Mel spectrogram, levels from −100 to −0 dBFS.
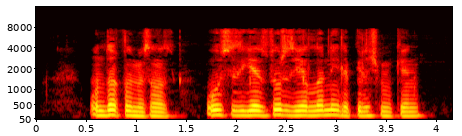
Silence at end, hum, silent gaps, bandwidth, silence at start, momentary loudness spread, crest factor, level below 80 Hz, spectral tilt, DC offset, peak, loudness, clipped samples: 0.3 s; none; none; 7.8 kHz; 0.55 s; 8 LU; 16 dB; -74 dBFS; -7 dB/octave; under 0.1%; -12 dBFS; -29 LUFS; under 0.1%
